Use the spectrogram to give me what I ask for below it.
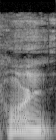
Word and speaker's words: Horne: And they said Horse instead of Horn.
